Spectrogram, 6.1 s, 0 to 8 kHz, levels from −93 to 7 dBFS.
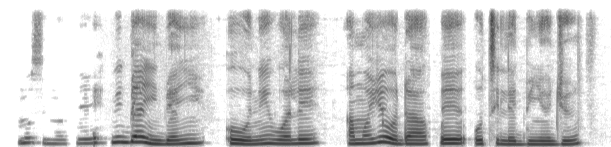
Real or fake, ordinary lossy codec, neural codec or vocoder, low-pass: real; none; none; 7.2 kHz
